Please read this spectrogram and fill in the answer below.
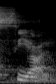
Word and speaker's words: Seoul: So just you have to include that E and pronounce it as Seoul.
